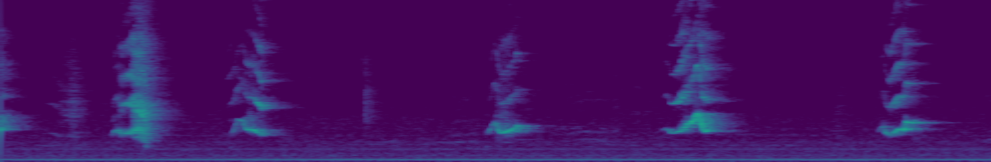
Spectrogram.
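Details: Young Javan myna learning to sing: six loud, rough, buzzy chirps spaced irregularly over six seconds, some sliding upward, with a faint low hum throughout.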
